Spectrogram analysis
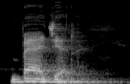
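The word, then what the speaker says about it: badger: the lion and द बैजर बैजर बैजर D silent यहां पर डी क्या है साइलेंट है तो द लायन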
